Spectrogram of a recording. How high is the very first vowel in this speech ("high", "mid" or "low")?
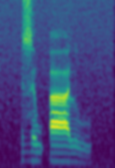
mid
